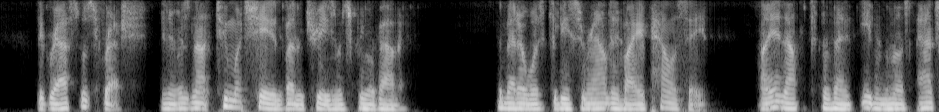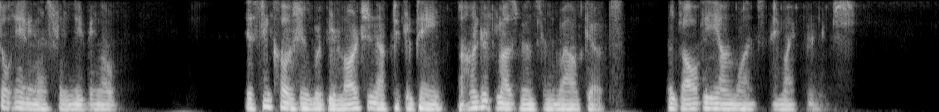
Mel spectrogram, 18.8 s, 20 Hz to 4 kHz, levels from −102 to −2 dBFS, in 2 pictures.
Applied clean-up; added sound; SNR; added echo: neural mask model Resemble Enhance denoiser.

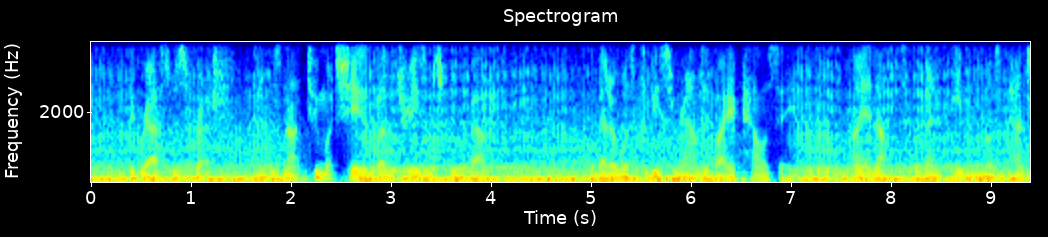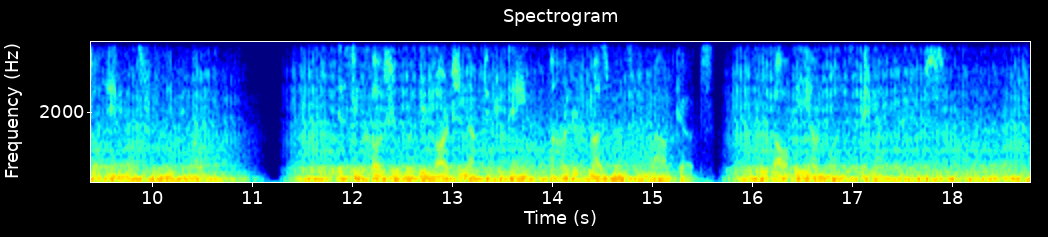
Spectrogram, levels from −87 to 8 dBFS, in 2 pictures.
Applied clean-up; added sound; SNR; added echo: none; Truck; -3 dB; none.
